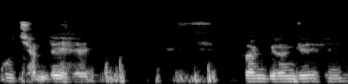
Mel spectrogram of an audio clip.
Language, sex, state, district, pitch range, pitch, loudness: Hindi, male, Chhattisgarh, Raigarh, 135-140 Hz, 140 Hz, -18 LUFS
